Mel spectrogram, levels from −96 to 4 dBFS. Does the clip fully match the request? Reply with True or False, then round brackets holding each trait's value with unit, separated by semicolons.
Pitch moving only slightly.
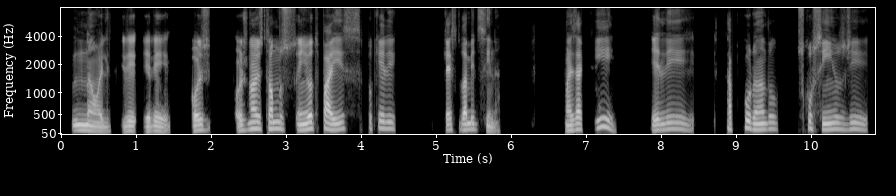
False (3.8 semitones)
